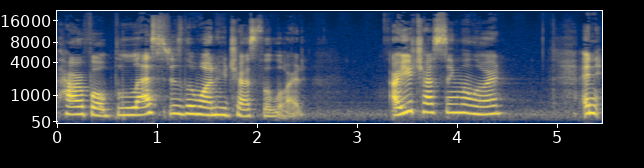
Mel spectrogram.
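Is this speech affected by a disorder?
No.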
